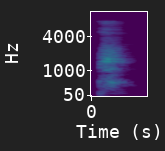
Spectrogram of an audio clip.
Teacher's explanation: цей звук приголосний він глухий і він твердий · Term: звук к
